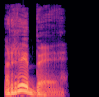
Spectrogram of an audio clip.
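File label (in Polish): "ryby", Polish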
